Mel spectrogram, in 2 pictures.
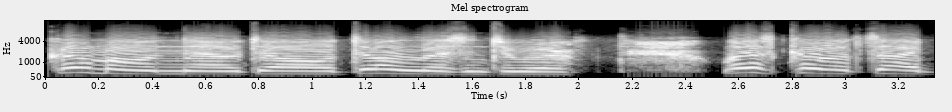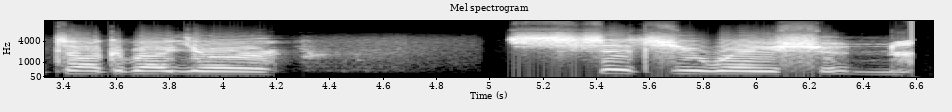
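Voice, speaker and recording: Girl doing a paranoid gumshoe guy for a radio play, conspiratorial, bright forceful tone, dry sound. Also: mid-range voice, a little slow, dry recording, low-quality recording. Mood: smooth, insistent. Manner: conspiratorial, old-time gumshoe talk. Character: shady, intense male detective, washed-up and paranoid. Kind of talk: amateur radio play acting.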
